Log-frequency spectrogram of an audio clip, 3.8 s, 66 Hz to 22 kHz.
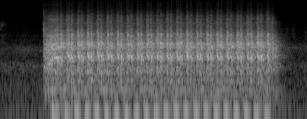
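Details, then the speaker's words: Honda VF1000F motorcycle after a new starter clutch, correct pickup coil alignment, new plug leads and iridium plugs: strong, even cranking at about four compression beats a second, with oil pressure present, but the engine never fires; crank, no start. "Gee, it's never sounded as good before, but hasn't fired yet. Got oil pressure."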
